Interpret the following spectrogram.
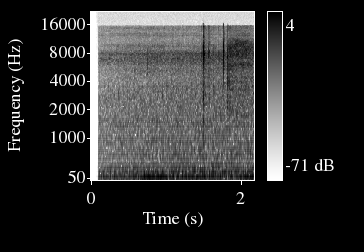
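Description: A motor vehicle engine running steadily with a low hum, and a couple of faint clicks near the end.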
